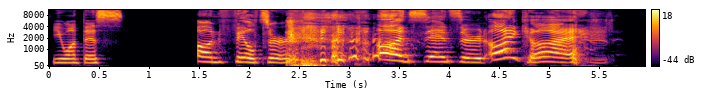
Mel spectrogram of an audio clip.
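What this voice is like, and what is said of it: Radio announcer voice. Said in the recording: “That's my radio voice.”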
